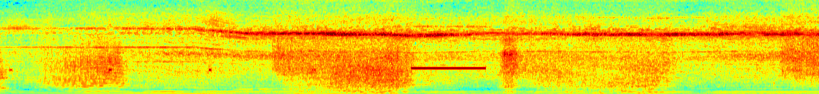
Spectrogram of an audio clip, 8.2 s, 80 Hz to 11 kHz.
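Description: Align T-Rex 300X RC helicopter in flight, a thin high rotor and motor whine that rises and falls in repeated swells, moderately close with no talk.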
